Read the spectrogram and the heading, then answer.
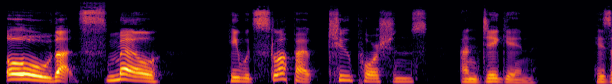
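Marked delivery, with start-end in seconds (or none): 0.1-1.6 slow, loud, high ecstatic cry. A narrator's reading. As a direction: savour it like a rapturous madman. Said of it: "and cry".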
